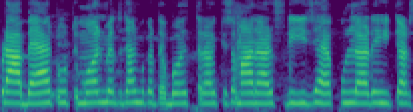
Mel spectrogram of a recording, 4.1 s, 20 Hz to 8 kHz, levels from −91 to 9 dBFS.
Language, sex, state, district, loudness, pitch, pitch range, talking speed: Hindi, female, Bihar, Darbhanga, -19 LUFS, 275 Hz, 270-285 Hz, 290 wpm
